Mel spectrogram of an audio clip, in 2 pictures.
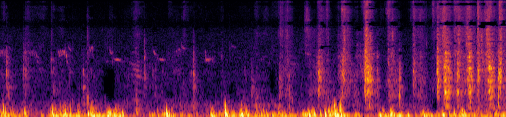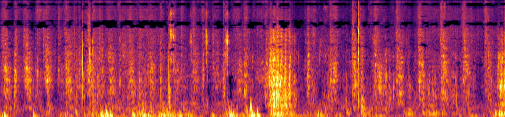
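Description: A mare being hand-milked into a plastic bucket: a quick, uneven run of short squirts and rustles, with one louder burst of noise late on.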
